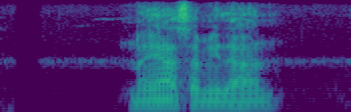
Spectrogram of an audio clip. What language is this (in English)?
Nepali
